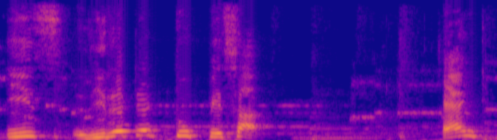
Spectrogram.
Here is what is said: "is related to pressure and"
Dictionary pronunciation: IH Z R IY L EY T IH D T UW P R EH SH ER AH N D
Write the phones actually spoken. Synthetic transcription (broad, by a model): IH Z R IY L EY T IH D T UW P EH S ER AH N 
